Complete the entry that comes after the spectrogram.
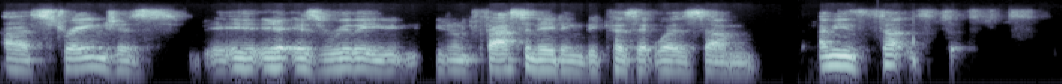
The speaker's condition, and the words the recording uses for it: Stuttering. Stutterers often have, speaking for me anyway, I ... adapt really quickly to find a different way of saying the same thing, to kind of, I guess, ease my stutter a little bit.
